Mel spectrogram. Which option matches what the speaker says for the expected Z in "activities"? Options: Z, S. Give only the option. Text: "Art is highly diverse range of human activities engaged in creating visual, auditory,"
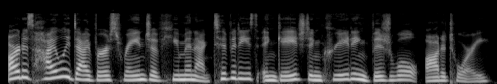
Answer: Z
